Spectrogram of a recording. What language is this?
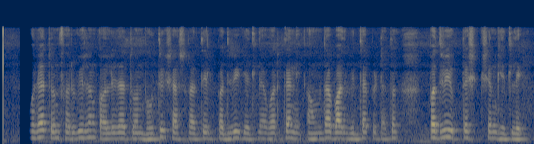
Marathi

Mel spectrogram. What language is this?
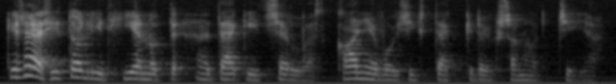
Finnish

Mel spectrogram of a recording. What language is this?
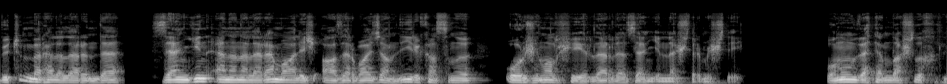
Turkish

